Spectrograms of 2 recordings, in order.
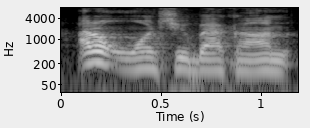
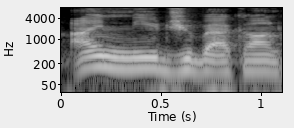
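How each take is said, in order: First: "want" leaned on as the word being rejected; stress on want. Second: "need" leaned on as the stronger word; stress on need. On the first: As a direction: set up "want" to be corrected. Contrasts want with need. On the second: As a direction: correct it with emphasis on "need". Corrects want to need. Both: Real, not acted.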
